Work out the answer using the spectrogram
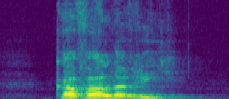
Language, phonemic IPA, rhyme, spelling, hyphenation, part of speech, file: Dutch, /ˌkaː.vaː.ləˈri/, -i, cavalerie, ca‧va‧le‧rie, noun, Nl-cavalerie.ogg
- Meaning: cavalry (part of the military that is on horseback)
